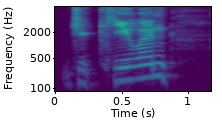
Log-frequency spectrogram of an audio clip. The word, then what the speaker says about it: Jaquelin: And the Jack, it's the Vikings press team put it out that it's like Jaquelin. So I've been mispronouncing his first name for years, but I don't even remember how the real one. So I just got to call him Jaquelin.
